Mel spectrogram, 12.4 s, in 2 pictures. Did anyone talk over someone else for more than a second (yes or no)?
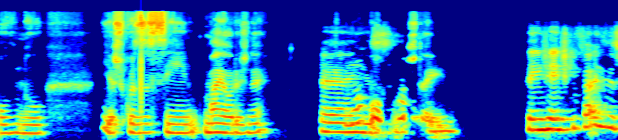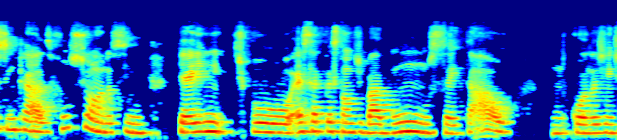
no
